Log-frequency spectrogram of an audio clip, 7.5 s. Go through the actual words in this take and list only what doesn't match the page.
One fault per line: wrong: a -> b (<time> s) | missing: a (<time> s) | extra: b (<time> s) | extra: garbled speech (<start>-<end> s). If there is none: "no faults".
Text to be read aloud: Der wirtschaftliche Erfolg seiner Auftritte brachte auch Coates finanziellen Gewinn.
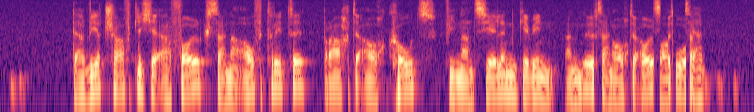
extra: garbled speech (5.6-7.1 s)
